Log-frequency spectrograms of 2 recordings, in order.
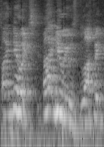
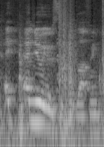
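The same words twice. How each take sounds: First: Loud, high, laughing triumph; gleeful gloat. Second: Said in the usual way. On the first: Acted. Prince gloating loudly that the hero was bluffing. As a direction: crow with delight at the win.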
